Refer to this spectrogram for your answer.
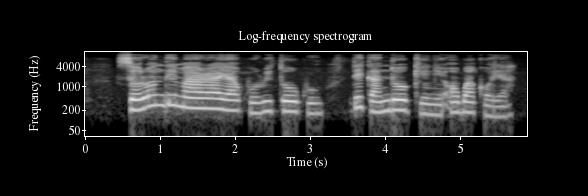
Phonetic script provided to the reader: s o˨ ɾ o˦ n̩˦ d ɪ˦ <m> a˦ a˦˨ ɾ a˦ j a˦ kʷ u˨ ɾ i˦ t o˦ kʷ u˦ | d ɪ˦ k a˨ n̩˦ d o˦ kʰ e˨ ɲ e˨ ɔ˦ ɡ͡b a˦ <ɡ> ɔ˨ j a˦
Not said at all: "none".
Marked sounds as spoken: m, k

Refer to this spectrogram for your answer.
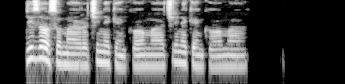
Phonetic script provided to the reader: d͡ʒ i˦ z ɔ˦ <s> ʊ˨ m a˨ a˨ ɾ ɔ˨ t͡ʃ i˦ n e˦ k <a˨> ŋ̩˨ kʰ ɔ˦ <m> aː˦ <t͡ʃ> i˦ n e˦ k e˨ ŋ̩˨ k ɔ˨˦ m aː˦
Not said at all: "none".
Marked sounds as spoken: s, e˨, m, t͡ʃ

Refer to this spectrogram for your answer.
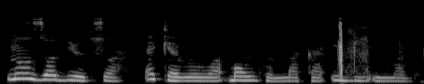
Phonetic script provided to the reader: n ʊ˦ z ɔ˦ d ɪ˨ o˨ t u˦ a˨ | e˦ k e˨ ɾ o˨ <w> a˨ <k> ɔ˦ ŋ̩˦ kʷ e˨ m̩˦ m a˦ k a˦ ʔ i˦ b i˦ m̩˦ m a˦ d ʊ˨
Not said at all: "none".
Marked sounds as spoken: w, k͡p

